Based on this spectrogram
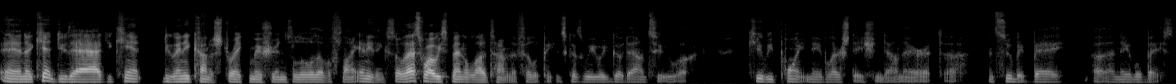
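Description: Against a quiet background with a dry, close sound and no echo, a man talks at a very fast pace with vocal fry, fairly even intonation and big swings in loudness. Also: medium pitch for a man. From Minnesota, US Midwest. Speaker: software developer advocate, navy veteran. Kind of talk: interview conversation. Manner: halting, many fillers.

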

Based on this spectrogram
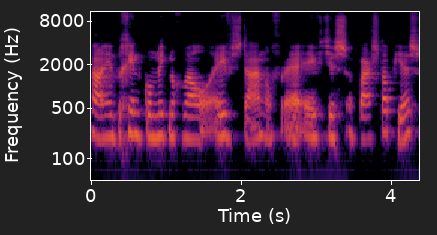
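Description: A moderate pace in monotone, flat intonation. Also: woman. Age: 40s. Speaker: train conductor, mother of a son with Duchenne. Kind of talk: casual interview.

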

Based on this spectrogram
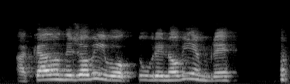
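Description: With an Argentine accent, a man talks at a fairly slow pace. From Argentina. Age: 50s. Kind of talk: casual interview.

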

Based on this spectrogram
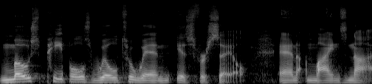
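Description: A man with a plain, everyday voice speaks in a fairly low pitch and fairly even intonation, in a very clean recording with a silent background and a dry, close sound with no echo. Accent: American. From Southern California. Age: 40s. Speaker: life strategist and entrepreneur. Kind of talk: interview.

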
